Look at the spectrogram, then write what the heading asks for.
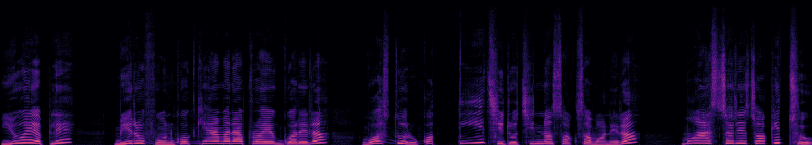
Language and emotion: Nepali, surprised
